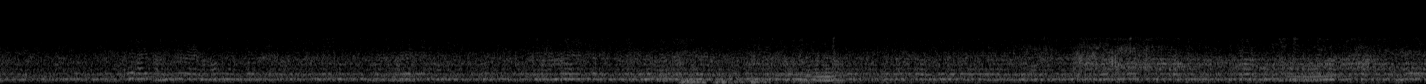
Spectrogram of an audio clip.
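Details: Many honey bees buzz at the entrance of their hive, making a thick, steady hum of overlapping wingbeats, with a few bees droning past more loudly midway.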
